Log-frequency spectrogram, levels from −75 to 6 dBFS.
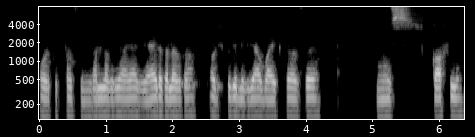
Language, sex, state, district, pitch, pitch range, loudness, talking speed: Hindi, male, Uttar Pradesh, Jyotiba Phule Nagar, 120 Hz, 120-125 Hz, -22 LUFS, 190 wpm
